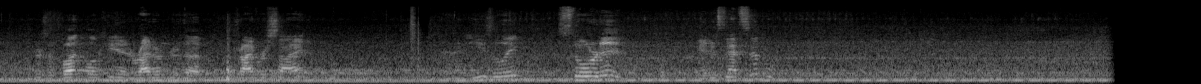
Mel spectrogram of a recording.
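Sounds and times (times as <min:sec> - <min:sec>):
low mechanical hum: 0:00.0 - 0:11.2.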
